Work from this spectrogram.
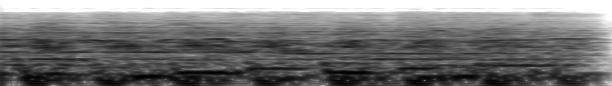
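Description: Dense crowd of carnival revellers packing the streets at a block party, a loud continuous wash of shouting, cheering and whoops with rhythmic thumping beneath, cutting off abruptly at the end.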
